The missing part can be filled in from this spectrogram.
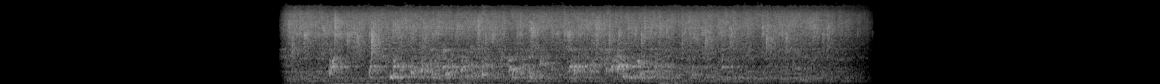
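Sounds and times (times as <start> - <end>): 
shower running with hissing water spray: 2.8 - 8.8.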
